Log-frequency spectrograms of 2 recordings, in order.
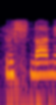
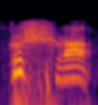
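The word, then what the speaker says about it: कृष्ण: இப்போ நம்ம இங்கிலீஷ்ல கிருஷ்ணான்னு எழுதுறோம், KRISH ன்னு எழுதுறோம்ல, அது தப்பு. கிருஷ்ணா அப்படின்னு சொல்லக்கூடாது. இது கிருஷ்ணா, வித்தியாசம் இருக்கு.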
